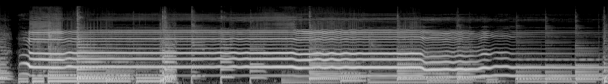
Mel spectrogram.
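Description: Classical guitar with nylon strings playing accompaniment, while a woman's voice holds a long wordless note with vibrato that steps down in pitch about four seconds in.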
